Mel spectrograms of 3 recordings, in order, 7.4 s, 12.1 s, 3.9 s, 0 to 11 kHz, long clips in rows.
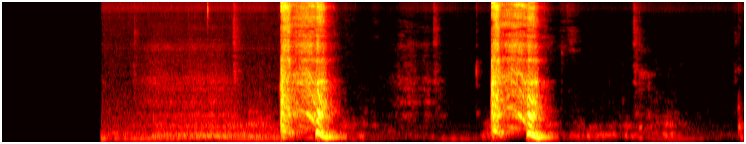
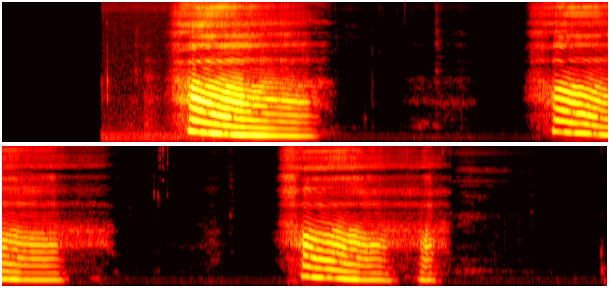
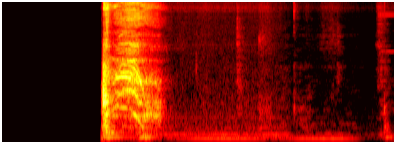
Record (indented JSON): {
  "three_cough_length": "7.4 s",
  "three_cough_amplitude": 32768,
  "three_cough_signal_mean_std_ratio": 0.28,
  "exhalation_length": "12.1 s",
  "exhalation_amplitude": 32766,
  "exhalation_signal_mean_std_ratio": 0.37,
  "cough_length": "3.9 s",
  "cough_amplitude": 32768,
  "cough_signal_mean_std_ratio": 0.28,
  "survey_phase": "beta (2021-08-13 to 2022-03-07)",
  "age": "65+",
  "gender": "Male",
  "wearing_mask": "No",
  "symptom_none": true,
  "smoker_status": "Never smoked",
  "respiratory_condition_asthma": false,
  "respiratory_condition_other": false,
  "recruitment_source": "REACT",
  "submission_delay": "2 days",
  "covid_test_result": "Negative",
  "covid_test_method": "RT-qPCR",
  "influenza_a_test_result": "Negative",
  "influenza_b_test_result": "Negative"
}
